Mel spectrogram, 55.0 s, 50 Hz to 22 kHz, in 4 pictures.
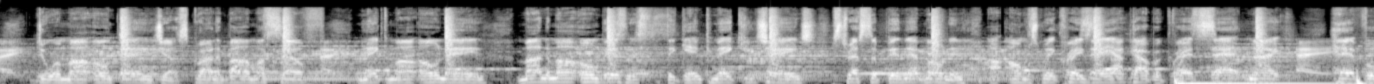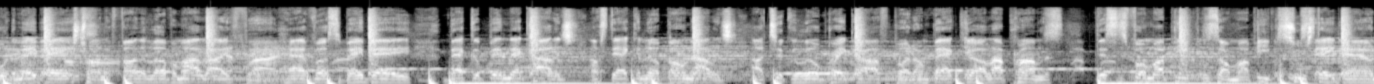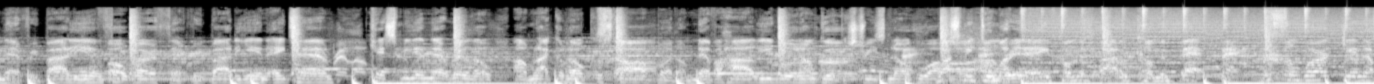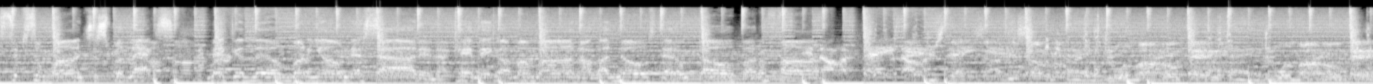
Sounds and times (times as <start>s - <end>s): Music: 0.0s - 54.9s.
